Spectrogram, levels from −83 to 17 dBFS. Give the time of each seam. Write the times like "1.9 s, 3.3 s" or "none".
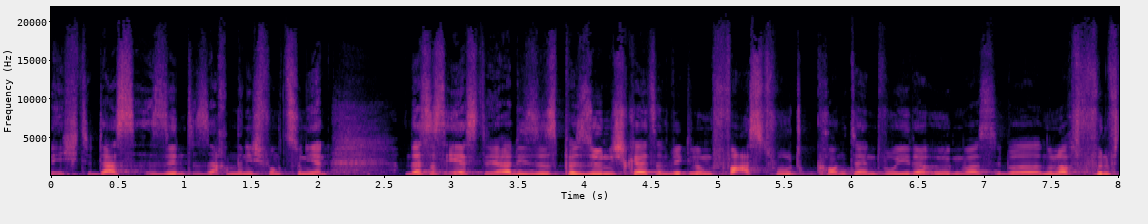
none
